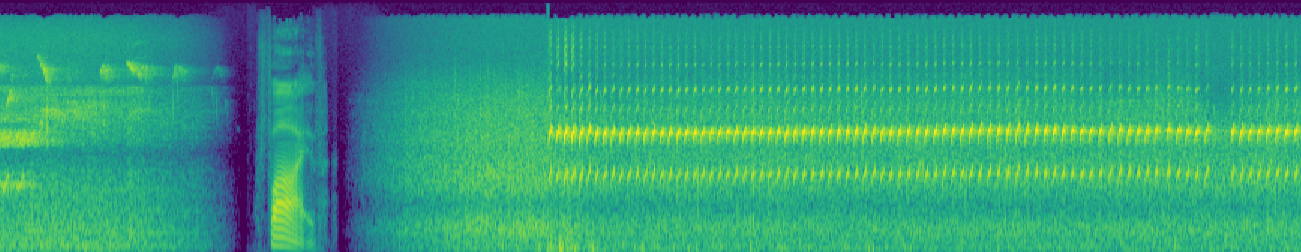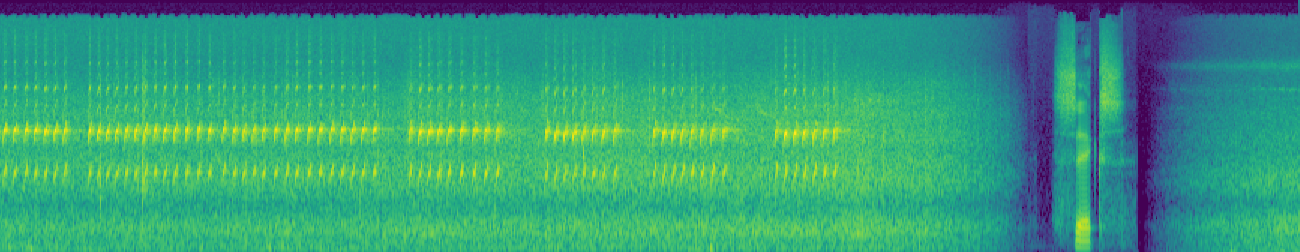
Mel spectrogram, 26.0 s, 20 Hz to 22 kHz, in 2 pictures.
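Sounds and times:
speech: 0:02.7 - 0:03.3
Northern White-crowned Tapaculo calling in Ecuador: 0:05.5 - 0:21.6.

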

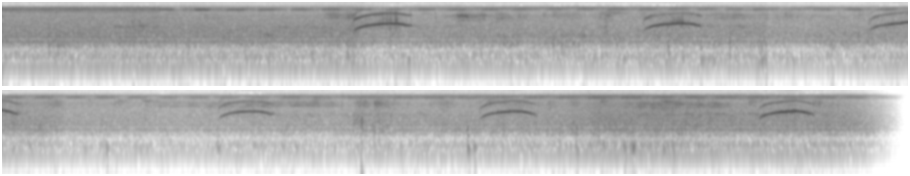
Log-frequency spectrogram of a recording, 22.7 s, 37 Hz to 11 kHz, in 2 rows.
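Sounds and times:
Chestnut-capped Puffbird Bucco macrodactylus calling in Peru: 0:04.4 - 0:05.2, 0:08.0 - 0:09.4, 0:10.8 - 0:11.6, 0:14.0 - 0:14.8, 0:17.3 - 0:18.0, 0:20.8 - 0:21.6.

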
